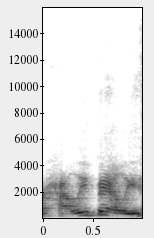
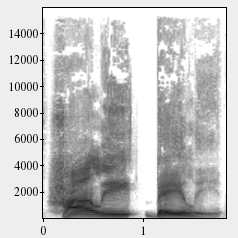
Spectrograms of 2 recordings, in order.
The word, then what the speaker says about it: Halle Bailey: 19-year-old R&B singer Halle Bailey has... – Halle Bailey, okay. Is going to be the... And you know that's how you pronounce it because a white lady said it.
